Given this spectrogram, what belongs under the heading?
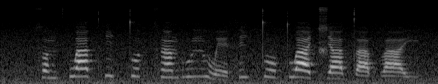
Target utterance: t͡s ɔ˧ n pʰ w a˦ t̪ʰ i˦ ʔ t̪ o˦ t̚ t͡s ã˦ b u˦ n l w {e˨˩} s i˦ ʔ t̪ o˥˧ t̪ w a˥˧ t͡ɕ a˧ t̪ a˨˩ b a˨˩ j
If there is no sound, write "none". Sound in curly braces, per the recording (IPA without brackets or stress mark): e˨˩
